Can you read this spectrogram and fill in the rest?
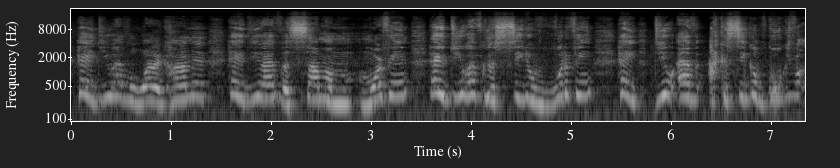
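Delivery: high dog voice botching acetaminophen; dog mangling the word. Retold or imitated. Muchan begging for medicine for Corey, high and mispronouncing. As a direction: pitch up and stumble over the medicine name like a puppy. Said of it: "the dog cannot pronounce acetaminophen".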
